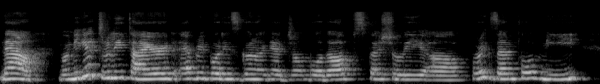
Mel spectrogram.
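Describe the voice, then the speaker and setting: At a moderate pace and with hardly any pauses, a woman talks in a high pitch with fairly even intonation. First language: not English. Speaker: animation department chair. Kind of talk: webinar Q&A.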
